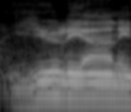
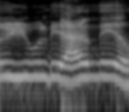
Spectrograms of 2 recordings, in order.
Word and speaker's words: Juliani: And we also have Juliani Nendel, Hello, everyone. Hello, BB people. the Balcony Banter people. That's also Juliani and not Julian.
